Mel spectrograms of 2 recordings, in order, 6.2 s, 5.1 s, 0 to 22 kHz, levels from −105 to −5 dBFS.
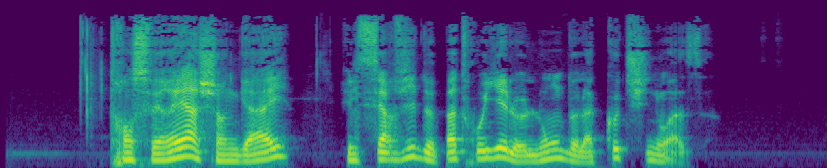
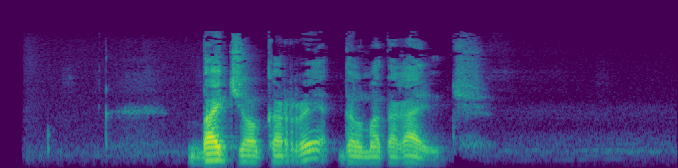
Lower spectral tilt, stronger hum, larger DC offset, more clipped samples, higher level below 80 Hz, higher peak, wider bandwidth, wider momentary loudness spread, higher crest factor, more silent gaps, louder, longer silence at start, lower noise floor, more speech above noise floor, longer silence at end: about the same, -5 dB/octave vs -5 dB/octave; neither; neither; neither; first, -52 dBFS vs -74 dBFS; about the same, -2 dBFS vs -2 dBFS; first, 16 kHz vs 11 kHz; second, 16 LU vs 27 LU; second, 18 dB vs 26 dB; neither; first, -19 LUFS vs -24 LUFS; second, 0.85 s vs 1.4 s; first, -80 dBFS vs -73 dBFS; first, 62 dB vs 49 dB; second, 0.95 s vs 1.6 s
